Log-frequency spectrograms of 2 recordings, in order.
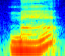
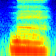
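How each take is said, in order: First: The pitch dips then rises like a question. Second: The pitch is low and deep. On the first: It means grave. "it sounds like a question almost" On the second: It means but. "The deeper tone in the letter A"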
